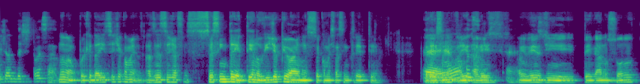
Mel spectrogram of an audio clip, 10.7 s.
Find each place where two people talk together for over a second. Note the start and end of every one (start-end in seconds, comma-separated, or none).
7.0-8.7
